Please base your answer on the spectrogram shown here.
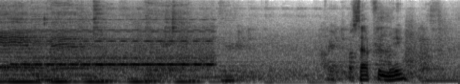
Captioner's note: telephone ringing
